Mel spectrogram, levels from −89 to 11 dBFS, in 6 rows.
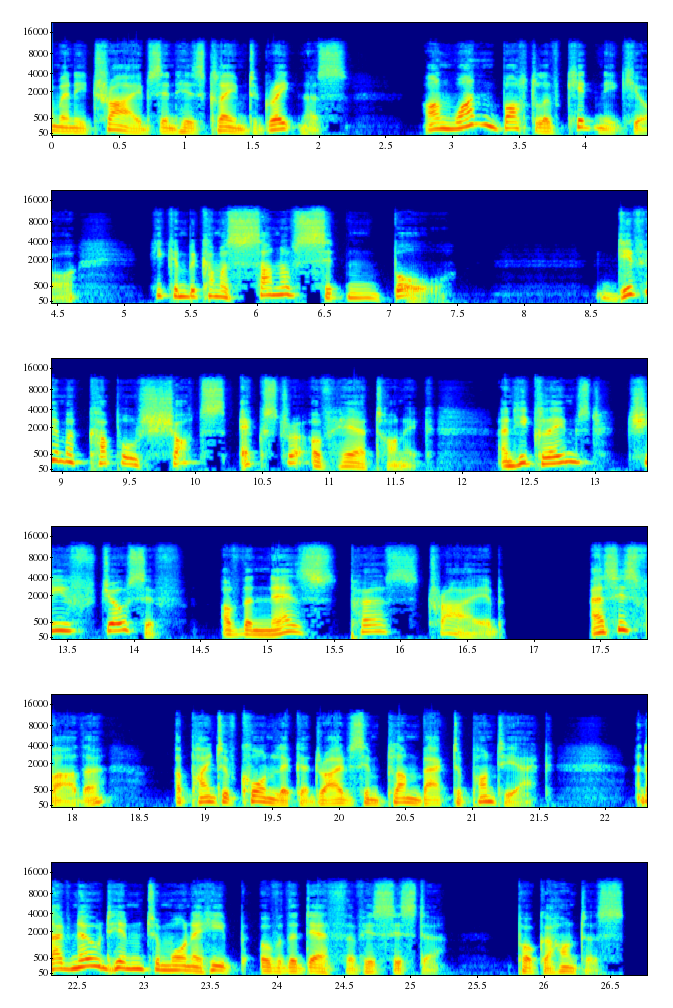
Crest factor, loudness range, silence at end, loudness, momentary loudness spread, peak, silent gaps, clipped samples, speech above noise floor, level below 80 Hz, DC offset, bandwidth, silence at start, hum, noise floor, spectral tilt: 16 dB; 4 LU; 0.2 s; -17 LUFS; 13 LU; -2 dBFS; 16.80-17.42 s; under 0.1%; 47 dB; -44 dBFS; under 0.1%; 13 kHz; 0 s; none; -64 dBFS; -5.5 dB/octave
